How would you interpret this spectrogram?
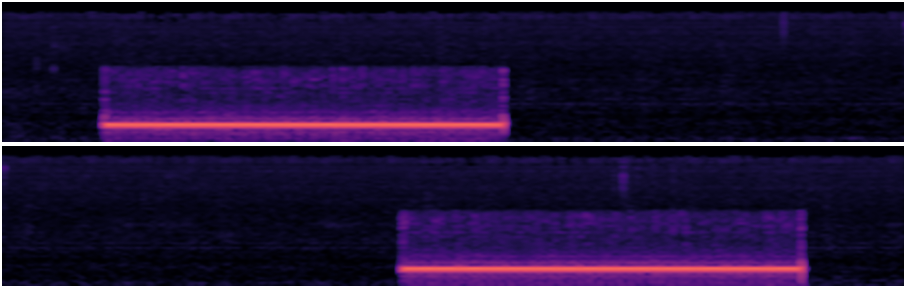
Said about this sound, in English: And I believe the phone is ringing. Oh, it is. There we go.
